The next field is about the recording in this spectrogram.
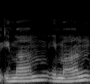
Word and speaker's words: Imam: En zijn broer was Iman. Imam, zeg ik dat goed? Imam, imam. Een, hele heilige, zeg maar.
